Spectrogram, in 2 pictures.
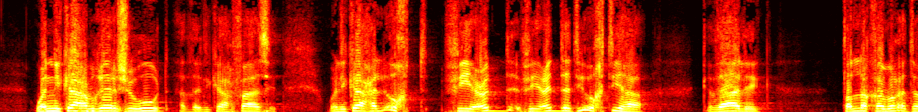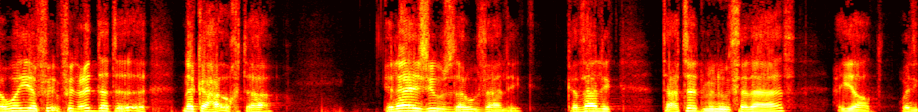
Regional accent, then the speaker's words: Levant, Syria; المرأة الحرة اللي احنا عندنا في الشام

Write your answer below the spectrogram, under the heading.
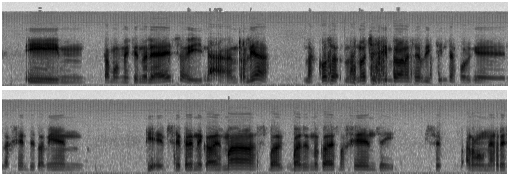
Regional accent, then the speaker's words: Mendoza, Argentina; now in Buenos Aires, Argentina; porque nosotros venimos de Mendoza y en Capital, estamos viviendo en Capital ya hace muchos años

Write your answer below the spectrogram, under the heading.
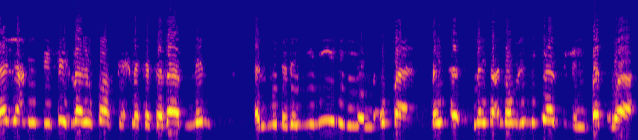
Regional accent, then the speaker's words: Upper Egypt, Egypt; إحنا عندنا في الصعيد يعني أقصد

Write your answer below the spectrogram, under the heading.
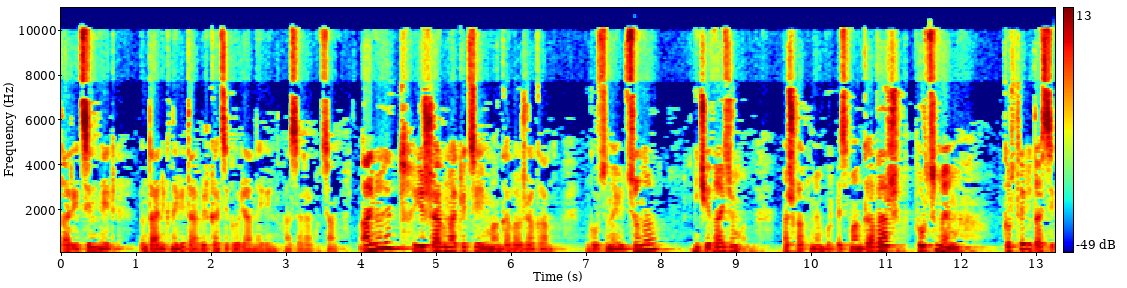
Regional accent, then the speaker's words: Nagorno-Karabakh, Azerbaijan; որպես հայուհի, որպես մանկավարժ, որպես արցախցի, որպես կին

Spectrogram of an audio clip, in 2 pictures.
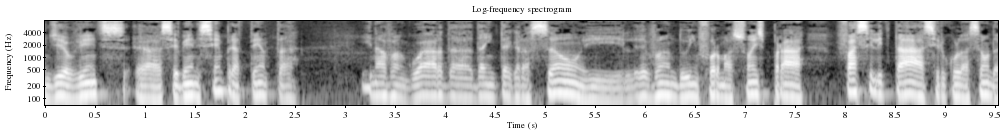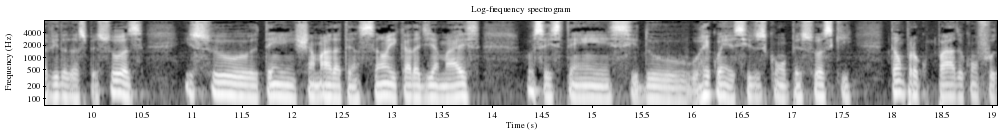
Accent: Foz do Iguaçu, Paraná, Brazil; born there; Eu nasci na foz do Rio Iguaçu, a foz onde está morando agora, nós estamos morando embaixo da ponte.

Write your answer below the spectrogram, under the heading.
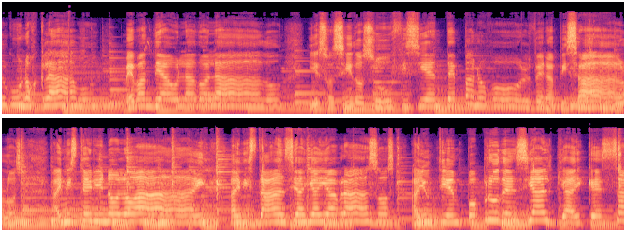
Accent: Pellegrini, Buenos Aires Province, Argentina; born there; Tengo 38 años, nací en Pellegrini, provincia de Buenos Aires.

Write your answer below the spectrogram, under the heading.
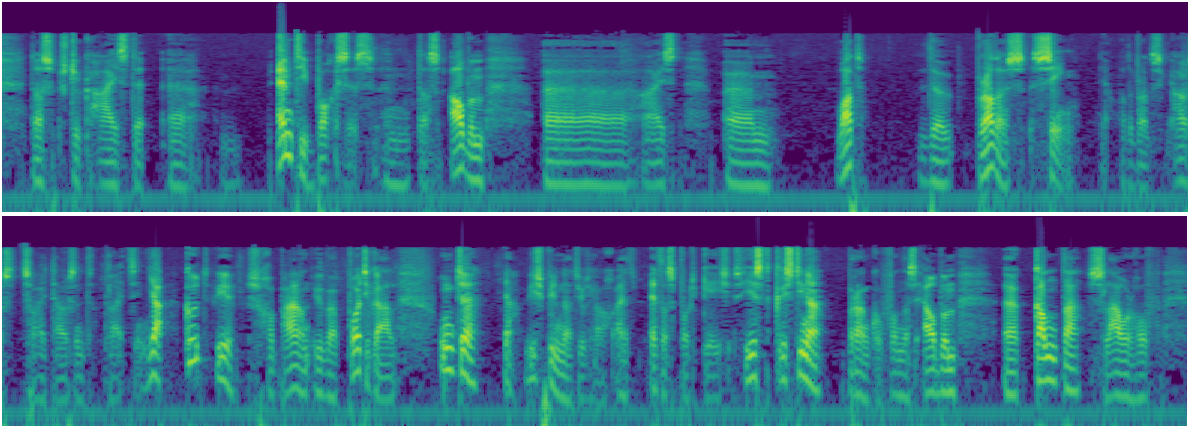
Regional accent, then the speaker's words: Netherlands; German is a second language; now in Denmark; ich original komme ich aus Holland, aber ich wohne seit ja, anderthalb Jahr wohne ich in Denmark, in Dänemark, weil ich geheiratet bin.

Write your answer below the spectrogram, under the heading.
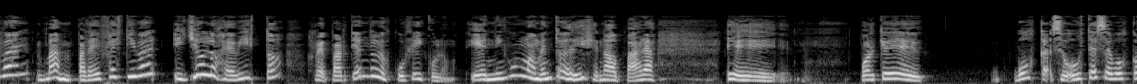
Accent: Córdoba, Argentina; Yo que vengo de Córdoba, pasa lo mismo en Carlos Paz

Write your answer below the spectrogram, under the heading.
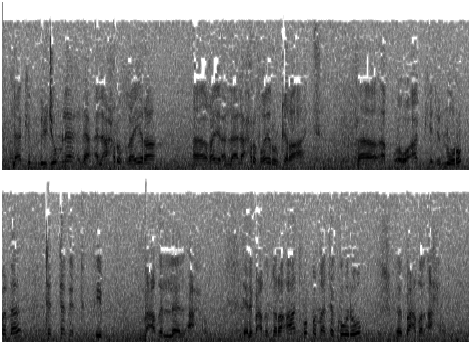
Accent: Saudi Arabia; وعندنا في السعودية هنا بالآلاف المؤلفة

